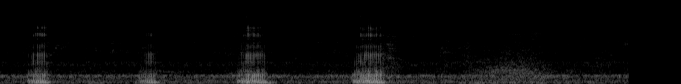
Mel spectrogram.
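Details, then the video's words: A dog asleep, snorting and snoring in four rough, grunting bursts about once per second, low and noisy like a pig's oink, then fading into soft breathy sound before ending. "Zzzzzzzzz #dog #sleep #sleeping #snorting #snoring"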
